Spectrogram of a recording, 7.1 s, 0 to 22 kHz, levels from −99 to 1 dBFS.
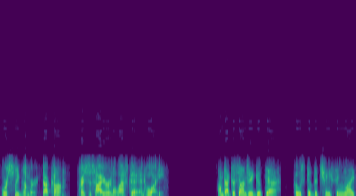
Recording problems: phone-call audio; poor line

